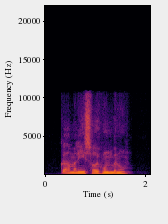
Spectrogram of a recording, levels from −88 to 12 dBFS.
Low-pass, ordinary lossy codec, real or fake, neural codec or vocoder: 10.8 kHz; AAC, 64 kbps; fake; codec, 16 kHz in and 24 kHz out, 0.6 kbps, FocalCodec, streaming, 4096 codes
